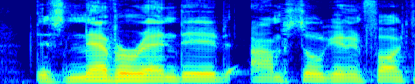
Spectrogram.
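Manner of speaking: ordinary delivery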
